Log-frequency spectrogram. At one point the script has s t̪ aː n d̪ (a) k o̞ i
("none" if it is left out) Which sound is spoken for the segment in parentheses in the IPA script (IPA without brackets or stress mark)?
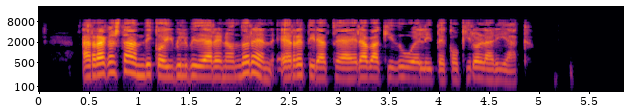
i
